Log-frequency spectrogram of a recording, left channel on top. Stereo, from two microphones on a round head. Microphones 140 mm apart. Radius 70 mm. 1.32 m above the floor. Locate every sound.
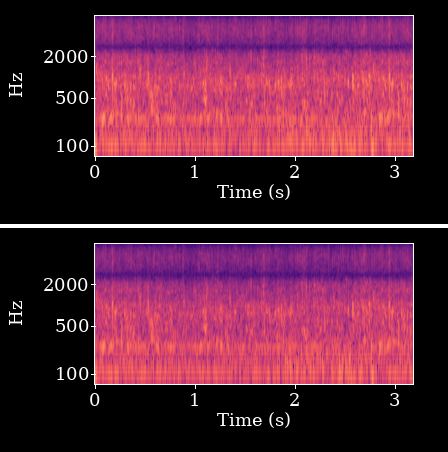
0.0 s running water: 15° left (ahead or behind)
